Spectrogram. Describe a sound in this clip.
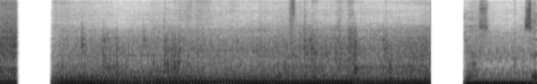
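A trowel scrapes in dry soil.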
